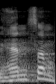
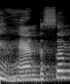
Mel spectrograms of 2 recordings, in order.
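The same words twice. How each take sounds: First: हैंडसम as "han-sum", no d; silent d. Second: हैंडसम with the d sounded, "hand-sum"; d wrongly pronounced. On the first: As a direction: drop the d from हैंडसम. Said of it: "हैंडसम बोलते हैं". (हैंडसम, ड की आवाज़ के बिना "हैनसम") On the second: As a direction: voice the d in हैंडसम before the s. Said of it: "हैंडसम नहीं बोलते". (हैंडसम में ड की साफ़ आवाज़) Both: Shown as a demonstration.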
